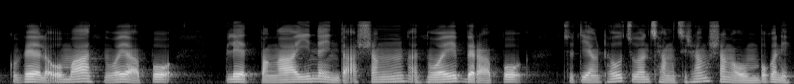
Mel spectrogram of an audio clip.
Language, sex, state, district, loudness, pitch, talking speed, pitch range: Mizo, male, Mizoram, Aizawl, -19 LUFS, 115 Hz, 240 wpm, 105-125 Hz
